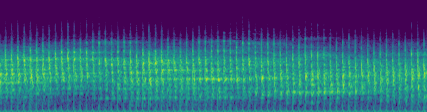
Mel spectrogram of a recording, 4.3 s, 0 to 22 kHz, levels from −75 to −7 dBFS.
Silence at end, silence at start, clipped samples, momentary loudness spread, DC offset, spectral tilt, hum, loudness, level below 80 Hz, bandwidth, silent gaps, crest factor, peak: 0 s; 0 s; under 0.1%; 3 LU; under 0.1%; -2 dB/octave; none; -18 LUFS; -42 dBFS; 12 kHz; none; 14 dB; -4 dBFS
